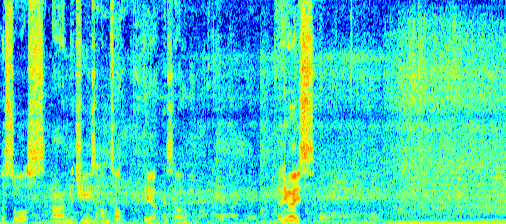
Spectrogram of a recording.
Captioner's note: confused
